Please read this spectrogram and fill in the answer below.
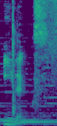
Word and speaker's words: Enix: If it is half the word Phoenix, then it should be Enix, you know?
